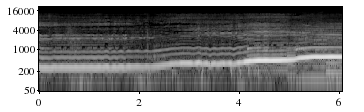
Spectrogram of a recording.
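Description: A man singing one long drawn-out note in a mock ballad style. The note steps up in pitch three times and grows louder toward the end.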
